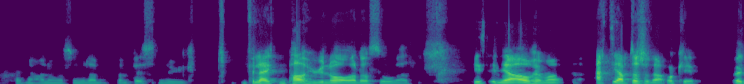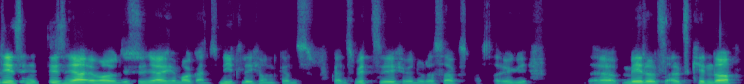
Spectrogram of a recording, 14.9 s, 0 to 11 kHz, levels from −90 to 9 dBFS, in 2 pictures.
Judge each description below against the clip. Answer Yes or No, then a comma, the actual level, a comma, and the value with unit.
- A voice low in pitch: Yes, low, 125 Hz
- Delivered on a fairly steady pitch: No, average, 4.6 semitones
